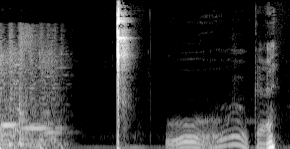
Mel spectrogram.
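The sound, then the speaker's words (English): An empty pistol has its slide released with a single sharp metallic snap, a brief bright click that stands out between stretches of talking. “Now that I've verified that the chamber's empty and the clip is empty and in my hand, I'm gonna go ahead and release the slide.”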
